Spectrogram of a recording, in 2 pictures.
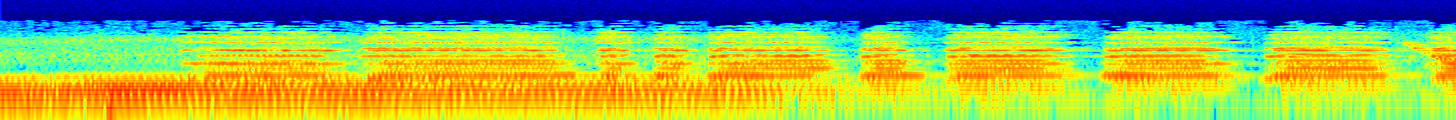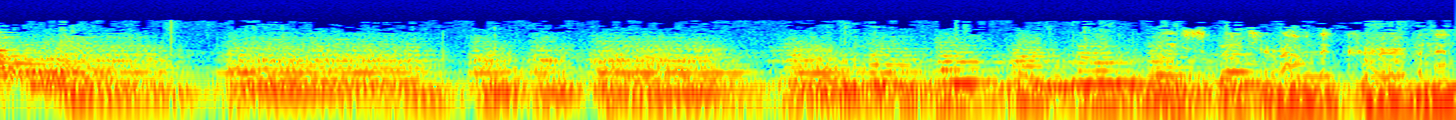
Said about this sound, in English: Their car roars past.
